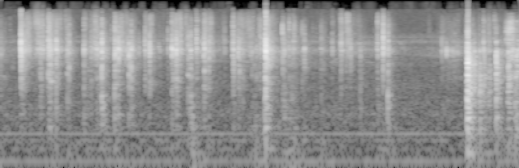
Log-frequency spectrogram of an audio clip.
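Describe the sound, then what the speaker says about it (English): Tarot cards are shuffled close up in a series of quick, crisp riffles and flicks, irregular bursts of papery crackling with short pauses between them. "I want another shuffle for Ashley."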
